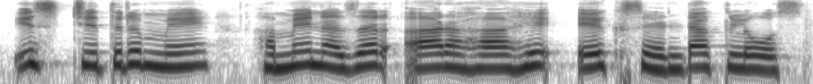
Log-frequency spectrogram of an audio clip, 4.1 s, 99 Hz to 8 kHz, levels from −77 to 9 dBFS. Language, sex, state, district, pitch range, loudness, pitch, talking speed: Hindi, female, Madhya Pradesh, Bhopal, 235-265 Hz, -12 LUFS, 245 Hz, 175 wpm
